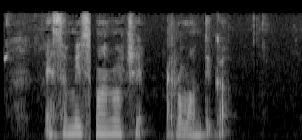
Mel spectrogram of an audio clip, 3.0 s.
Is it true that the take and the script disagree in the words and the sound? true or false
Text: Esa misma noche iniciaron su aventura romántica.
true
